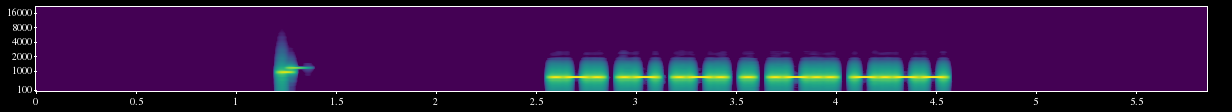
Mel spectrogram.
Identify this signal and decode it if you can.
Morse code, heard as a keyed tone, about 34 wpm, 700 Hz. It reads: RARELY
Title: LY Suffix - Top 100 Words with Base Words 35wpm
